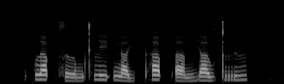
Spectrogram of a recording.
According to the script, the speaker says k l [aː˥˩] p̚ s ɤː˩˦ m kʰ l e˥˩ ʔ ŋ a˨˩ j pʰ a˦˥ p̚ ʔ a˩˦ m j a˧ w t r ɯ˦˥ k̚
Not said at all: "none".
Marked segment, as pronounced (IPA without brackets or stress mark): a˥˩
